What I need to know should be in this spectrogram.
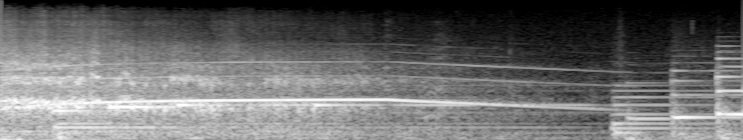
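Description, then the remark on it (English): A squad car peels away with a long, loud tire squeal that slowly sags in pitch, then a couple of shorter, sharper squeals cut in near the end. No one speaks. “He put on the Santa suit and jumped in the squad car. Floor it, Roy!”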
